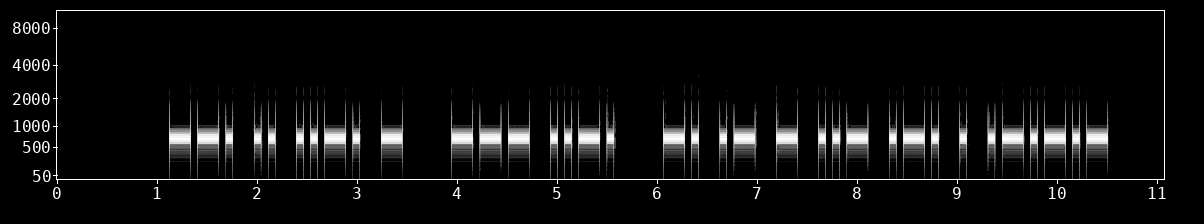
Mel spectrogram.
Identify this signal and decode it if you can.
Morse code, heard as a keyed tone, about 17 wpm, 700 Hz. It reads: GIFT OF NATURE.
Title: Sentences from Top 900 Words 17wpm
